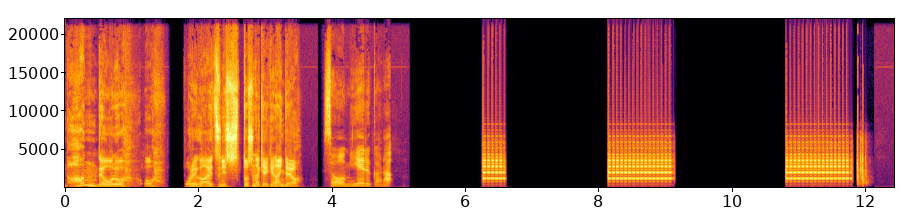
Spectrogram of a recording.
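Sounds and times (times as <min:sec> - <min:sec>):
speech: 0:00.0 - 0:05.0
phone ringback tone: 0:06.3 - 0:06.6, 0:08.2 - 0:09.2, 0:10.8 - 0:11.8.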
